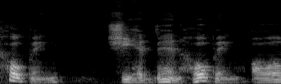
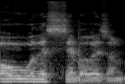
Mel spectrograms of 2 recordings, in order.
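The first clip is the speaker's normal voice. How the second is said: plain reading voice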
